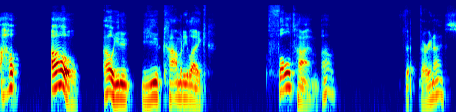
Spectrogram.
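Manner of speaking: mock lukewarm, slow, passive, unimpressed politeness. Imitating older relatives reacting to doing comedy full time: imitating a passive, disappointed "very nice". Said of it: "in, like, a fairly passive way".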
